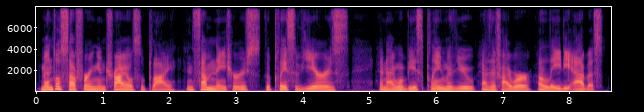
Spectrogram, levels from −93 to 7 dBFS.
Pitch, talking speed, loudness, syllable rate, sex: 150 Hz, 190 wpm, -20 LUFS, 4.8 syllables/s, male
